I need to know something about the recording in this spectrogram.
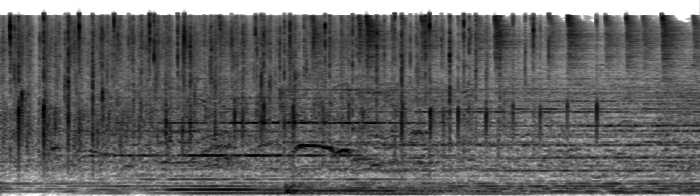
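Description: Live melodic hardcore band opening a song with long, sustained guitar and bass notes, while the audience claps along.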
